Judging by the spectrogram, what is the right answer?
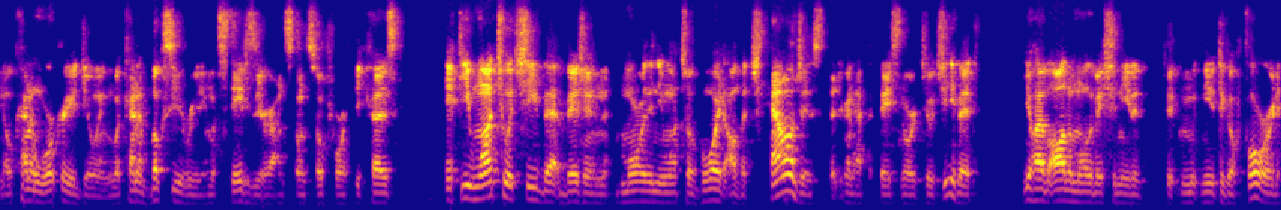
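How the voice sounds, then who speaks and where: At a very fast pace, a man talks with big swings in loudness. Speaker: business podcast host. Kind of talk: live-streamed interview.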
